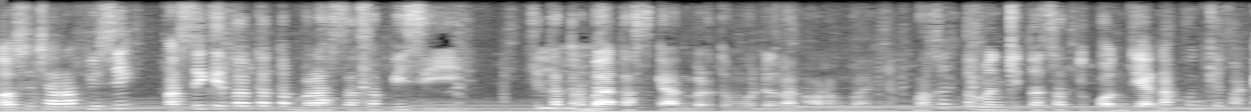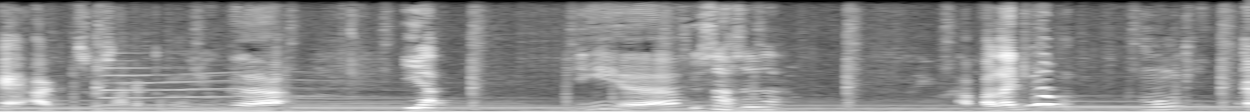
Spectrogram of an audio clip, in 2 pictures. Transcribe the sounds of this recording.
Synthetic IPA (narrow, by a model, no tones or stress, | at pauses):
lasət͡ʃaɾafisɪk̚past̪ikit̪at̪ət̪əp̚bəɾasasəfisi | kit̪at̪ərbat̪askanbərt̪əmudəŋanʔo̰ɾaŋbaɲak̚makant̪əmənkit̪asat̪upɔnt̪ianak̚pʊnkit̪akaja̰ʔak̪̚susahkət̪əmud͡ʒuɡaʔ | ja | ija | susahsusa | ʔa̰palaɡijaŋ | muŋkɪnk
